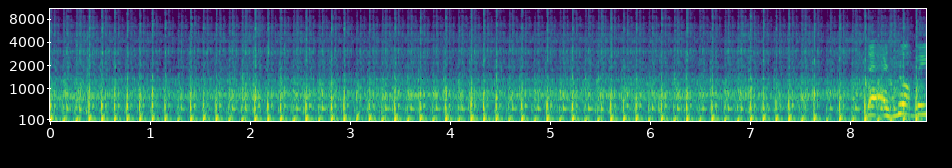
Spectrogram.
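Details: 1947 Petter A2 single-cylinder engine, first run after its Zenith 24T2 carburettor was stripped, ultrasonically cleaned and fuel pipes replaced; strong, even thumps about five a second, steady with no misses or stumbles; a leak still present; runs cleanly.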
